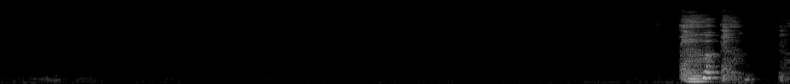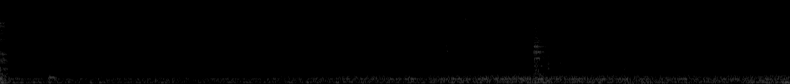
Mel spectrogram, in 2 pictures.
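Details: Barking cough from an adult woman mid-morning: a single loud, harsh cough followed by a brief smaller one in a quiet room.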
